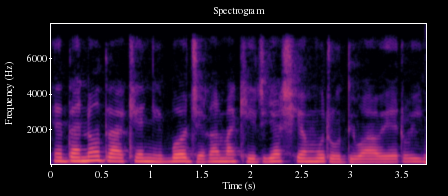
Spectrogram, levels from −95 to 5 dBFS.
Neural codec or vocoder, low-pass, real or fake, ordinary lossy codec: codec, 16 kHz, 4 kbps, FreqCodec, larger model; 7.2 kHz; fake; none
